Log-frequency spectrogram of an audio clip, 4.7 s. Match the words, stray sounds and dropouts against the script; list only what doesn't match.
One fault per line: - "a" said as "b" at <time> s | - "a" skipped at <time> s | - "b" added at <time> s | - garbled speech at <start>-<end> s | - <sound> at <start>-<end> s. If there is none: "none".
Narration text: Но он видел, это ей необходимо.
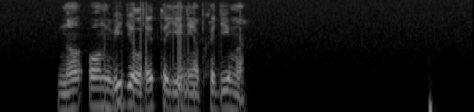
none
